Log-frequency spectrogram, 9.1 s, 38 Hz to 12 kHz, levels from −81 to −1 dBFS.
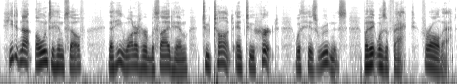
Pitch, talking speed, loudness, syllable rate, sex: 135 Hz, 185 wpm, -19 LUFS, 4.7 syllables/s, male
